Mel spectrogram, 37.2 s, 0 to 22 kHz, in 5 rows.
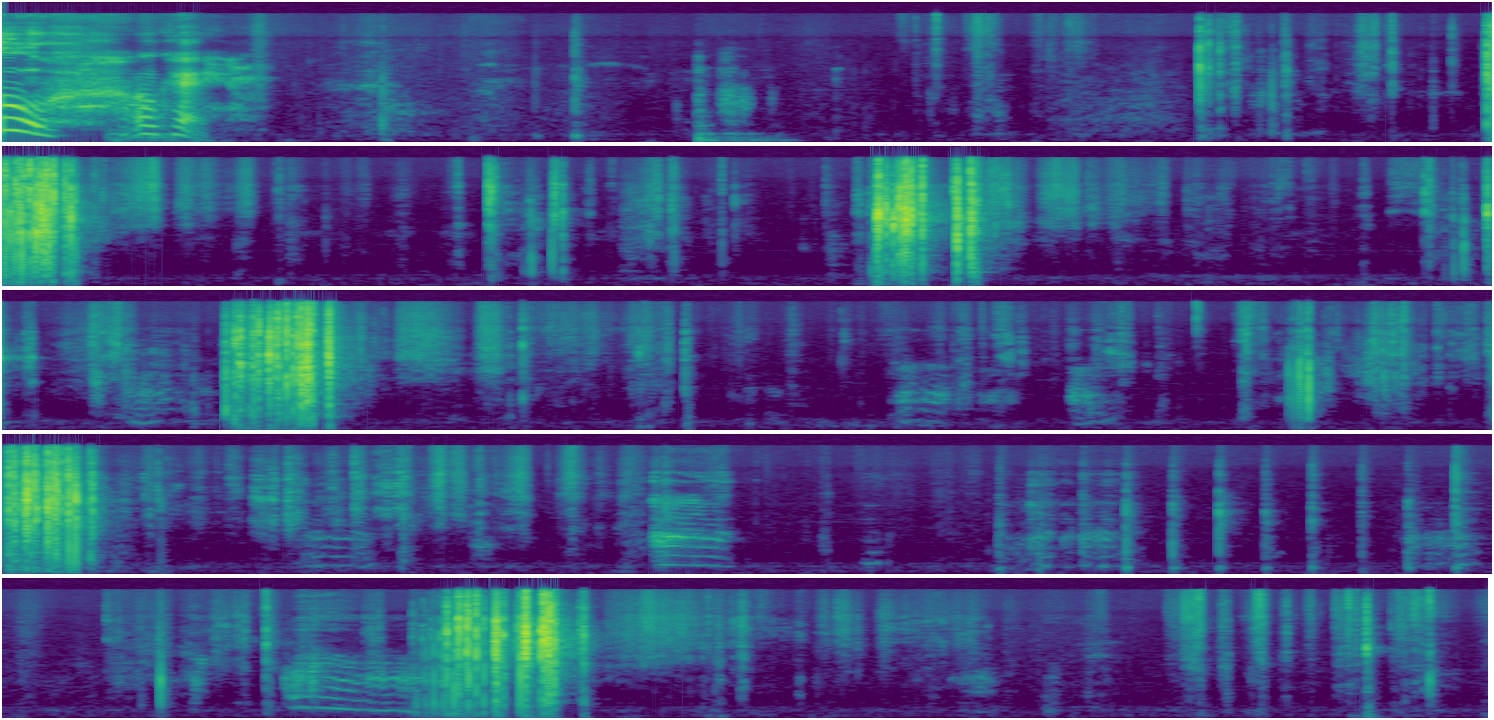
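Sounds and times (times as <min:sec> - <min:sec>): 
speech: 0:00.2 - 0:01.1
tarot deck being shuffled: 0:06.0 - 0:08.9, 0:09.7 - 0:18.4, 0:19.9 - 0:25.6, 0:27.4 - 0:34.7, 0:35.6 - 0:37.2.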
